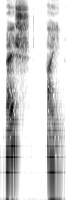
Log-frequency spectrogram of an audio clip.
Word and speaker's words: רע: vous le voyez là r Aï ok je peuxter en fait la virgule après ça peut gêner en fait un peu R a b ça se prononce RA en fait en français tout simplement ok c'est un mot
